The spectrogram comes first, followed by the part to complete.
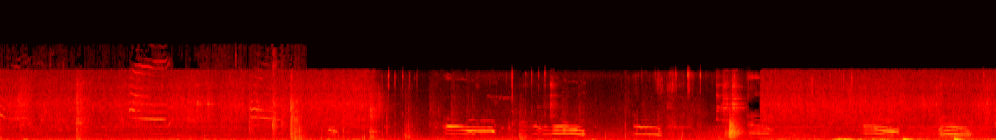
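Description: A cat meows repeatedly, short rising-and-falling cries with a few seconds between them.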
